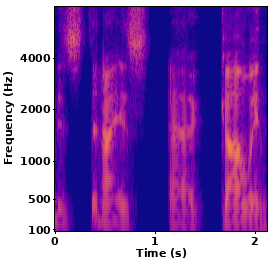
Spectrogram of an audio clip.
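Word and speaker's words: Gawain: I've realized I've been pronouncing the guy's name is the knight is Garwin. I've been pronouncing it Garwain for years.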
